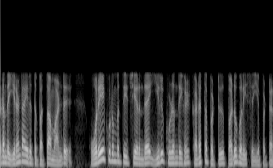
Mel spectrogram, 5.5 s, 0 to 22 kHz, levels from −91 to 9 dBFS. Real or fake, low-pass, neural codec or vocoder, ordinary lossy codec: fake; 3.6 kHz; codec, 16 kHz, 2 kbps, X-Codec, HuBERT features, trained on LibriSpeech; none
